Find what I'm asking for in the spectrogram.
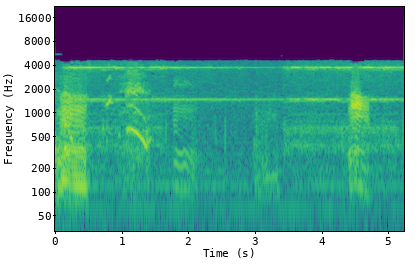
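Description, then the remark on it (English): A telephone bell rings in two short bursts, one at the start and another near the end, with a faint whining, animal-like sound and a steady high tone in between. “Rick, the phone's ringing.”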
